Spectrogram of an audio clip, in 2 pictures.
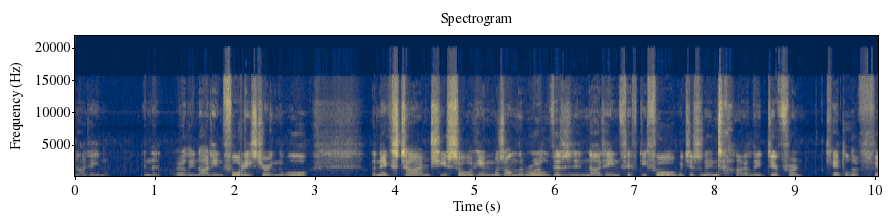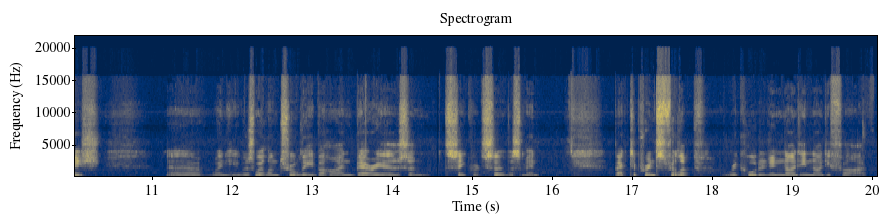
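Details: Adult male speaker; normal speech.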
